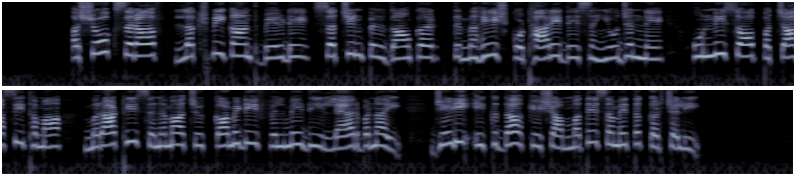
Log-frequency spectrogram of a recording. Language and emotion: Dogri, neutral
